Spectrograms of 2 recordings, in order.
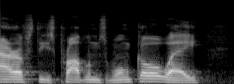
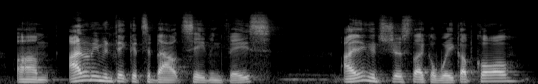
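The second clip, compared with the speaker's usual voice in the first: normal talking voice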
